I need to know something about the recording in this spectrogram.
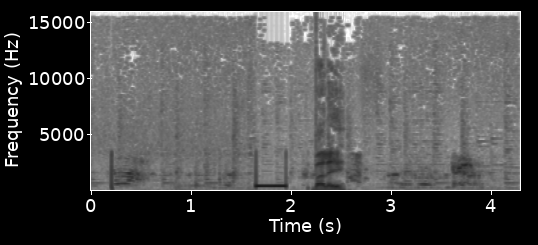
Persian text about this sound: تماستان وصل شده عزیز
